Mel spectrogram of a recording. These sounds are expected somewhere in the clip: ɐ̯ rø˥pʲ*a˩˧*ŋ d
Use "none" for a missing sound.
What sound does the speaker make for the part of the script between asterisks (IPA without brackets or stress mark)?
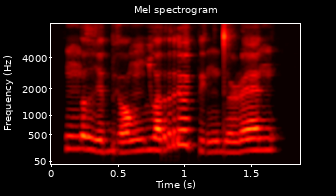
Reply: ə˩˧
